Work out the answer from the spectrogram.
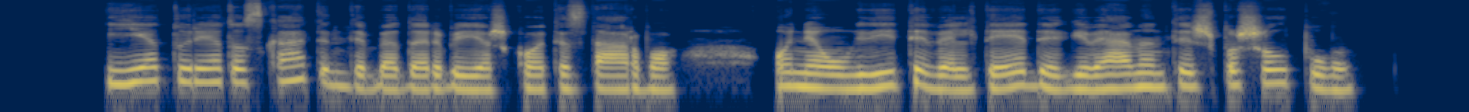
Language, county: Lithuanian, Telšiai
